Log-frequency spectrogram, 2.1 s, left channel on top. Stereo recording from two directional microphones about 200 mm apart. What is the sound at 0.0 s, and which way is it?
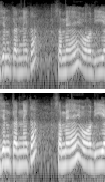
A woman's voice, 35° right (ahead or behind).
